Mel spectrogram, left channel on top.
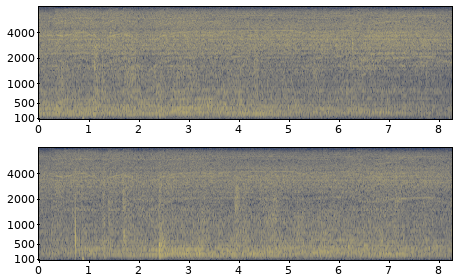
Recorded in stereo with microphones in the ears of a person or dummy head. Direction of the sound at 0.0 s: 50° left (ahead or behind).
